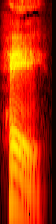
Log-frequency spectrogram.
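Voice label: "hay", American English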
